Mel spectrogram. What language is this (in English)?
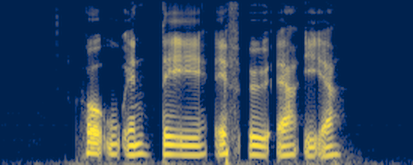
Danish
